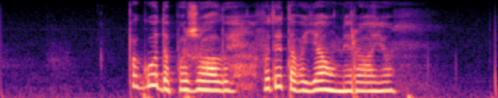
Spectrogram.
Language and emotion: Russian, sad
